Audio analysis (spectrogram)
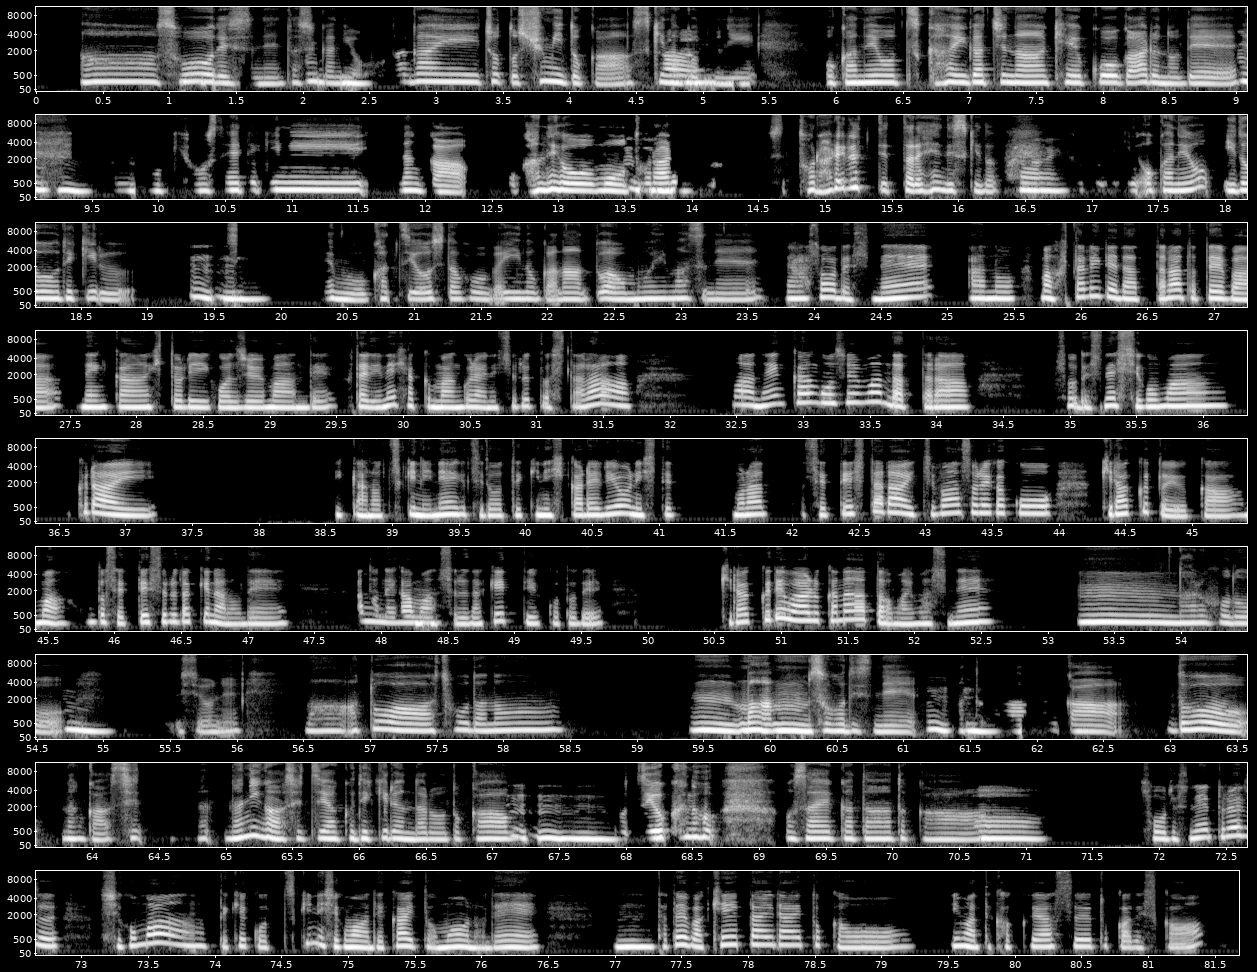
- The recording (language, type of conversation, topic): Japanese, advice, パートナーとお金の話をどう始めればよいですか？
- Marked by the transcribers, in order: none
